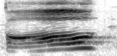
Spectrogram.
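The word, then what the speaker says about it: Baal: You okay, like a moth to Bale. the flame, drawn What? How do they spell that? B-A-A-L. All right. So, in Stargate, they also have him, and they pronounce it Ball, and it's the funniest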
